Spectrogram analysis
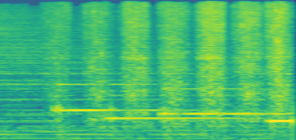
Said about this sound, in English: You're in a woodwork room where you've got five machines roaring.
